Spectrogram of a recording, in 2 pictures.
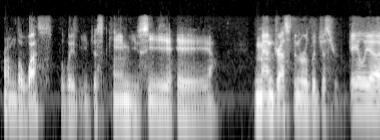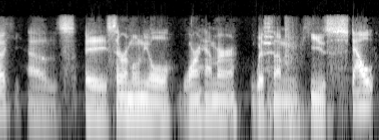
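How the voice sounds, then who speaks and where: A man narrating as game master of a tabletop game, talking with many fillers and slowing down for descriptions. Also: fairly low pitch, a bit bright, lo-fi sound. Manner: hesitant, filler-heavy narration with slowed descriptive passages.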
